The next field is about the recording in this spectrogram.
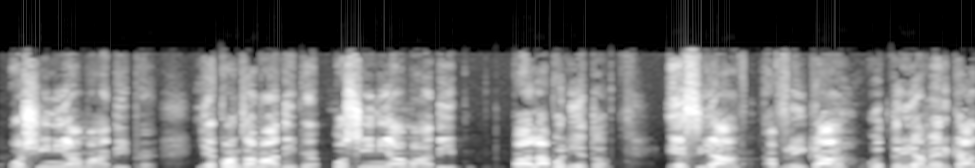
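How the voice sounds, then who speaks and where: A man's voice: very high-pitched, sharp tone, no echo. Man drilling a class in a dry room. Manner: drills students with repeated call-and-response lists; colloquial, chiding asides to students. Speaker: teacher. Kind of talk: live online class lecture.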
